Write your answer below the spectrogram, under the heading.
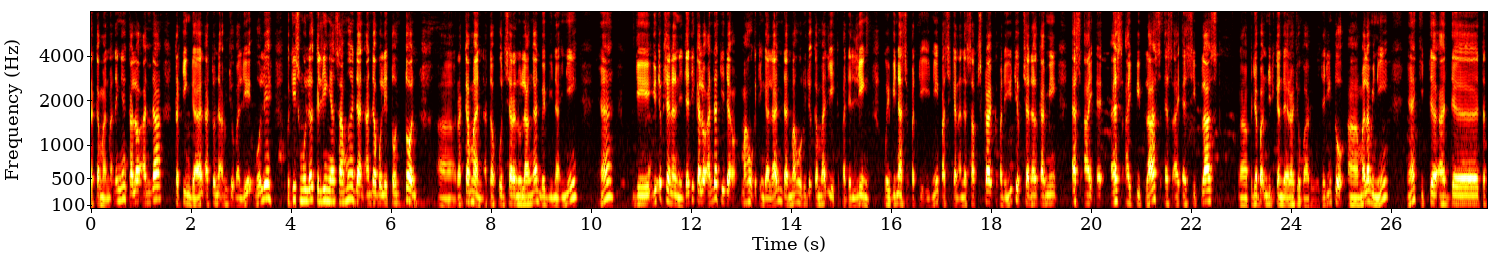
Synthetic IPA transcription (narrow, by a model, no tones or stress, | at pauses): akamãnmã̰ʔnaɲãkalawʔandat̪ərt̪iŋɡalʔat̪awnaʔɾud͡ʒʊʔ̚balɪʔbolɛhpəɡisəmulakəlɪŋjaŋsamãdanandabolɛht̪ɔnt̪ɔn | ərakamanat̪awpʊnsiaɾanulaŋãnwɛbinainĩ | ja | dijut̪jub̚t͡ʃanəlinĩd͡ʒadikalawandat̪idaʔmãɦukət̪iŋɡalandanmãɦuɾud͡ʒʊʔ̚kəmbalikə̥padalɪŋkwɛbinãsəpərt̪iːnipast̪i̥kanandasab̚skɾajp̚kə̥padajut̪jub̚t͡ʃanəlkamĩɛsɛsajpiplasɛsajʔɛsiplas | əpəd͡ʒabat̪̚mə̃ndidikandaeɾahd͡ʒobaɾud͡ʒadiunt̪ʊʔəmãlamini | jakit̪əʔadat̪ə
